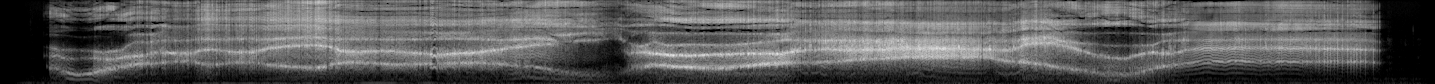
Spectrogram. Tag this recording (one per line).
Cry
Strained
